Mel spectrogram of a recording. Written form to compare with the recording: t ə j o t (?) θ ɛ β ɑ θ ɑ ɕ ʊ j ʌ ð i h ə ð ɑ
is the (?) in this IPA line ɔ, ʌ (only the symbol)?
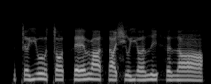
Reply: ɔ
